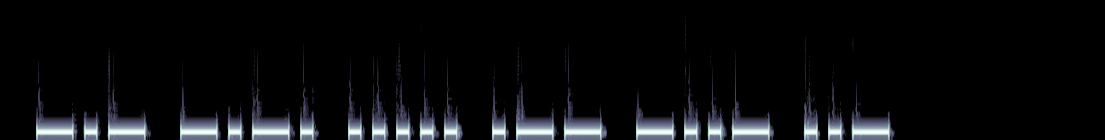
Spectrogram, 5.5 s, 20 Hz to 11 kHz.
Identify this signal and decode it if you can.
Morse code, heard as a keyed tone, about 20 wpm, 700 Hz. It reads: KC5WXU
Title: USA Callsign DE Callsign - 6 Characters - 20wpm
